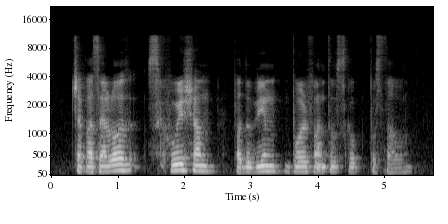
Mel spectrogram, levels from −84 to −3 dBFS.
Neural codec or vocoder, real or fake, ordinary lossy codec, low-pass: none; real; MP3, 96 kbps; 10.8 kHz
